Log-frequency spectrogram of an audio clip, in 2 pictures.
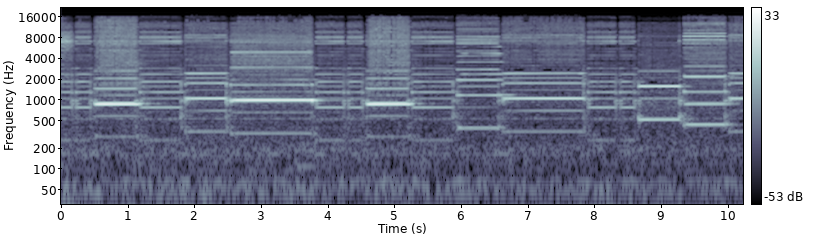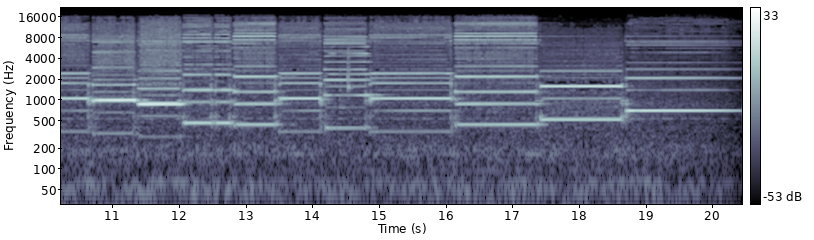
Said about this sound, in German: Der kleine Mars Rover sinkt an dem Jahrestag seiner Landung ganz alleine und viele Millionen Kilometer entfernt Happy Birthday zu sich selbst. Oh. Und so klingt es nämlich.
